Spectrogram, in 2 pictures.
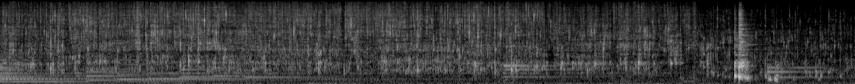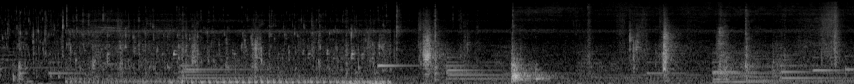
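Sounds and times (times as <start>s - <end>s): water splashing and trickling: 0.0s - 12.6s.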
